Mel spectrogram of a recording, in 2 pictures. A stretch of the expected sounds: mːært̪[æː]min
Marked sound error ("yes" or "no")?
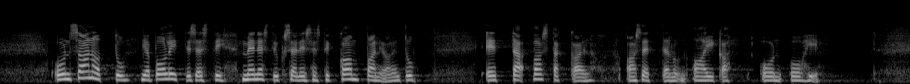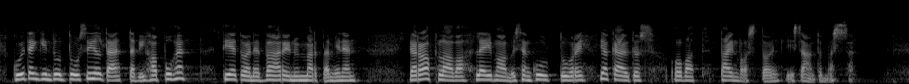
yes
